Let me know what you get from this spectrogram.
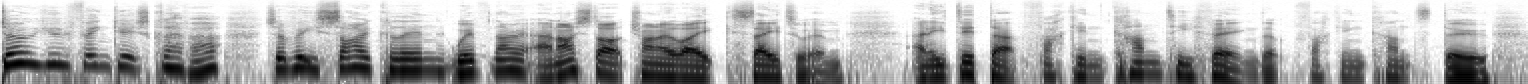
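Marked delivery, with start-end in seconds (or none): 0.0-3.2 imitated man's shout, higher. Retelling an angry man's shouted question on a cycle path: imitating a man shouting. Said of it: "he starts shouting".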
